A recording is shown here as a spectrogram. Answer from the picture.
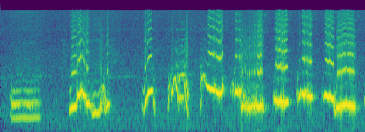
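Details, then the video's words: A pet male Western Australian magpie whistles and warbles: it opens with a steady, hollow, flute-like tone, then gives sharp upswept whistles and a rapid chain of loud, rich, chortling notes. "My Western Australian Magpie Warbling, Whistling and Singing!"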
